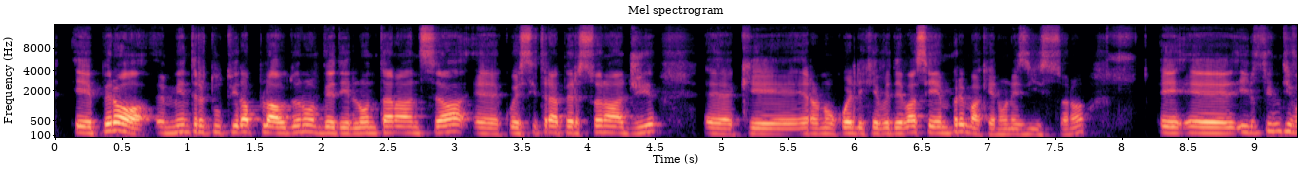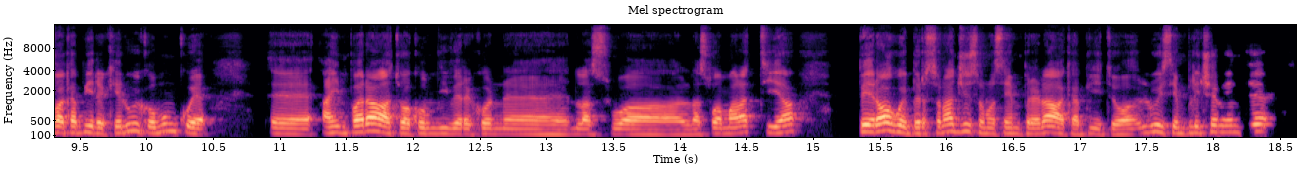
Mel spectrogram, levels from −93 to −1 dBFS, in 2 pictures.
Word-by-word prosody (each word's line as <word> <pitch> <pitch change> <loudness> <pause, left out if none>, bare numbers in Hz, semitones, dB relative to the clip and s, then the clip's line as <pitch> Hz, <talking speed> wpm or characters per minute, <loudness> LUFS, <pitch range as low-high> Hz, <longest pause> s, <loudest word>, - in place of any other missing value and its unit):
e 155 -2 0
però, 200 +5 +7
mentre 175 +3 -4
tutti 170 0 -5
lo 180 - +7
applaudono, 175 0 +3
vede 150 -1 -2
in 145 - -5
lontananza, 160 +4 +1
ehm, 140 -3 -4
questi 145 +1 -4
3 165 - +1
personaggi, 160 +1 0 0.3
ehm, 135 -3 -2
che 135 0 -2
erano 140 0 -4
quelli 150 -1 +1
che 145 - -3
vedeva 145 +3 +1
sempre, 160 +2 -1
ma 140 - 0
che 130 - -8
non 130 0 -7
esistono 125 +5 -8 0.5
e, 155 -2 -1 0.4
ehm, - - -6
il 165 -2 -6
film 195 +3 -8
ti 195 - -4
fa 165 -3 +4
capire 160 0 0
che 160 - -4
lui 200 +4 -4
comunque, 200 - -1 0.4
ehm, 135 -2 -1
ha 155 - +1
imparato 170 +1 +5
a - - +1
convivere 140 -2 -3
con 135 +1 -3
la 130 -1 -3
sua 125 -2 0
la 125 +1 -3
sua 140 +3 -1
malattia, 165 +4 0 0.4
però 190 +3 +7
quei 175 -5 +1
personaggi 185 +6 -1
sono 155 -5 -4
sempre 140 -1 -3
là 165 +1 +5
capito? 125 0 -3
Lui 180 +4 -3
semplicemente 175 +4 -4
150 Hz, 175 wpm, -22 LUFS, 135-170 Hz, 0.5 s, però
